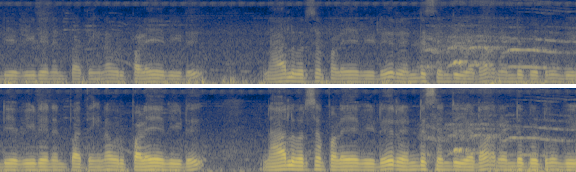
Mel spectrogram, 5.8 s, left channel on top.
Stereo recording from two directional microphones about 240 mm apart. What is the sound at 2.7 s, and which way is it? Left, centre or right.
Speech, right.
